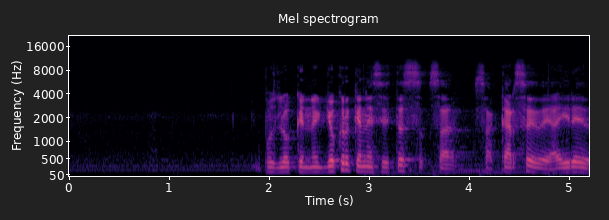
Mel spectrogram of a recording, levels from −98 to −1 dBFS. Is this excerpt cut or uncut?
uncut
